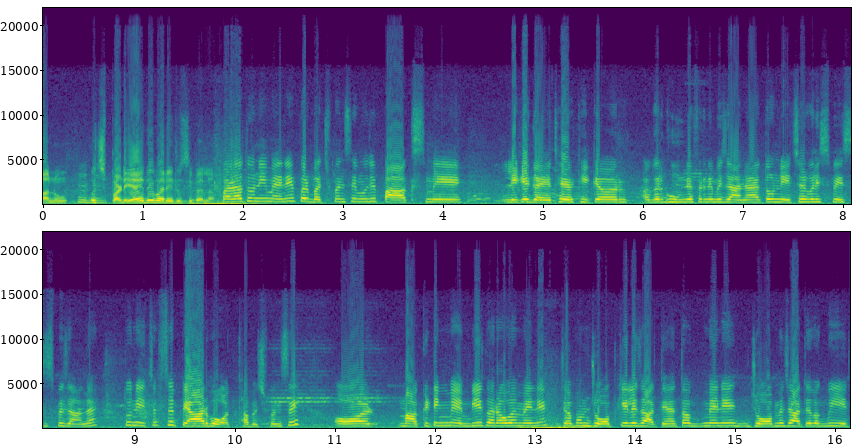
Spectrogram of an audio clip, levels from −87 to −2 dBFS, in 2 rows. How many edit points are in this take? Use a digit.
2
